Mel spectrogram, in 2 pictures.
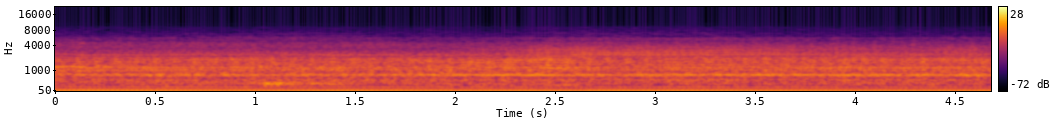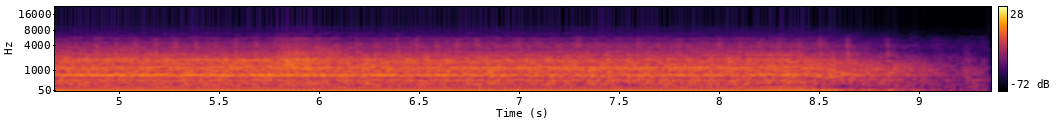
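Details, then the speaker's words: Turbo PT Cruiser during power steering flush, engine idling: steady mid-pitched whine from the power steering pump, meaning air and foam in the reservoir. "So you could hear it start to whine there, and that means that there's foam in the reservoir."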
